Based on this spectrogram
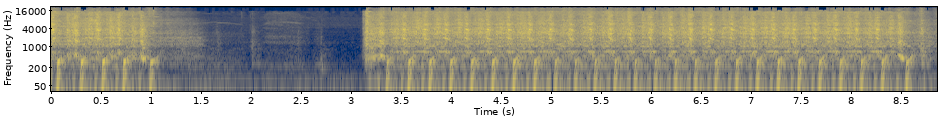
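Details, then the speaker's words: Vespa scooter not started for a while, being modified for off-roading: rhythmic cranking at about two pulses a second, a pause, then a long crank run without a clean catch. Reluctant, hard starting; owner attributes it to the long idle period, cause unconfirmed. "It might take a bit to start this because it's not been started for a while."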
